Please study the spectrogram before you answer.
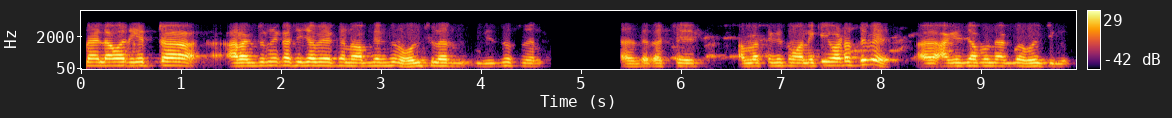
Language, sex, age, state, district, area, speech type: Bengali, male, 30-45, West Bengal, Cooch Behar, urban, conversation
